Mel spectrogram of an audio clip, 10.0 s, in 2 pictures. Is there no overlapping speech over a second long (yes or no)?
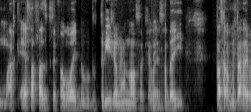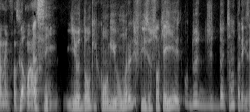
yes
